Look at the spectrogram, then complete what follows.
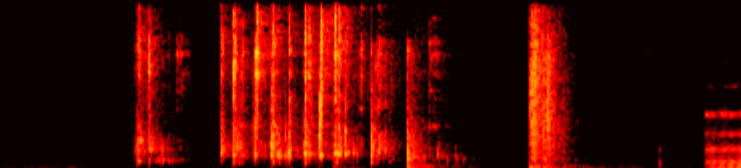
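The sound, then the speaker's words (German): Dice clatter and tumble across a hard tabletop in a quick series of rattling knocks, followed by a second shorter roll and a final settling click, fairly loud with no talking. The dice are rolled in a board game to determine a random event. “Dann würfel.”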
